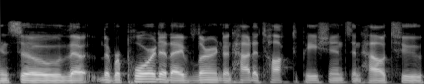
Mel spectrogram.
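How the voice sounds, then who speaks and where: A man's very deep, low voice over a quiet background. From Kuwait, Filipino parents. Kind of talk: interview. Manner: halting, many fillers.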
